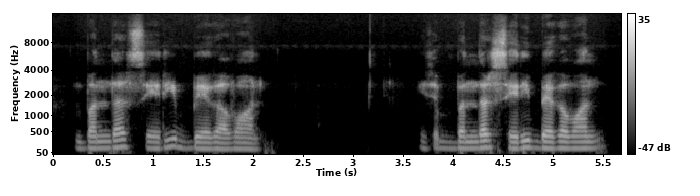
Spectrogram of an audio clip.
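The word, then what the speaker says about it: Bandar Seri Begawan: उसे कहा जाता है बंदर सेरी बेगावान, इसे बंदर सेरी बेगावान से प्रोनाउंस किया जाता है, और जो वहाँ की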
